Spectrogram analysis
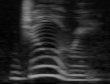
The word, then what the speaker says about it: jewelry: Jewelry, jewelry. Dilo conmigo, jewelry. Es la J inglesa, como Jennifer.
